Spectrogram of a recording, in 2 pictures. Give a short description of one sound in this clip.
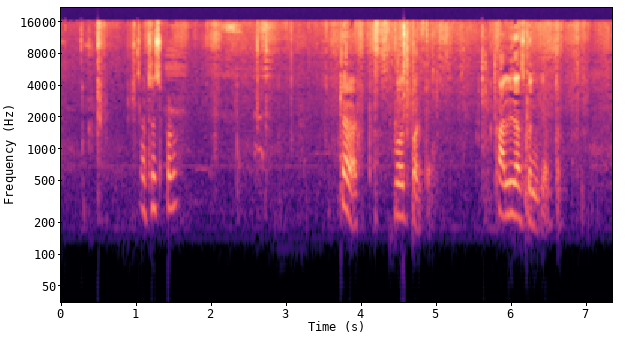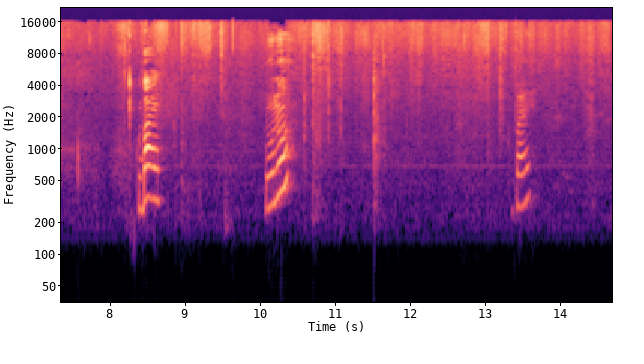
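A toddler vocalizes close by.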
